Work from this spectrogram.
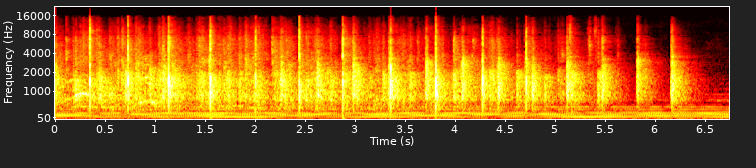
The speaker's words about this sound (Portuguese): Você recebe essa palavra para a tua vida? Vamos aplaudir Jesus.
